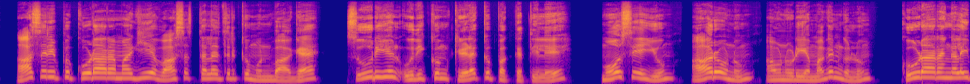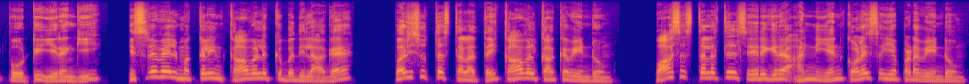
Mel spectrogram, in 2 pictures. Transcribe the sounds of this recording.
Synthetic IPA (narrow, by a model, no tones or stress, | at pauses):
aːsɪɾɪpːɯkːuːɽaːɾɐmaːɣɪjɐʋaːsɐst̪ɐlɐt̪ːɪrkɯmʊnbaːɣɐ | suːɾɪjɐnʔʊðɪkːɯmkɪɻɐkːɯpːɐkːɐt̪ːɪleː | moːseːjɯmaːɾoːnɯmɐʋɐnɯɽɐjɐmɐɣɐnɡɐɭɯm | kuːɽaːɾɐŋɡɐɭɐɪpːoːʈːɯɪɾɐŋɡi | ɪsɾɐʋeːlmɐkːɐɭɪnkaːʋɐlɯkːɯbɐðɪlaːɣɐ | pɐɾɪsɯt̪ːɐst̪ʰɐlɐt̪ːɐɪkːaːʋɐlkaːkːɐʋeːɳɖɯm | ʋaːsɐst̪ɐlɐt̪ːɪlseːɾɯɣɪrɐʔɐɳːɪjɐnkɔlɐɪsɛjːɐpːɐɽɐʋeːɳɖɯm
